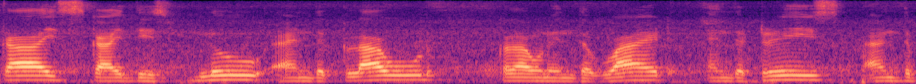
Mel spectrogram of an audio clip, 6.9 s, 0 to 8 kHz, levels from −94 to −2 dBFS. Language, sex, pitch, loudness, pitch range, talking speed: English, male, 135 Hz, -18 LUFS, 120-155 Hz, 150 wpm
